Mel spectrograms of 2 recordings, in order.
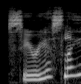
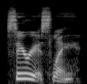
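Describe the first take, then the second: First: Rising, disbelieving "Seriously?"; "Seriously?" asked higher, with a rise at the end; surprised question. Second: Said in the usual way. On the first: Acted. Surprised question answered by echo.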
